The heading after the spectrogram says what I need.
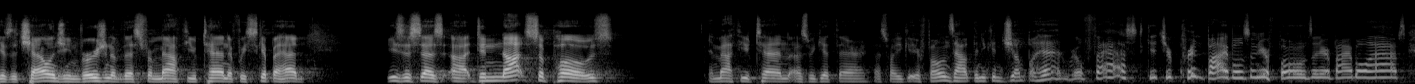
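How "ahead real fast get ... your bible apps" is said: very high, small, soft voice. A speaker jumping ahead to Matthew 10 with listeners, high-pitched voice. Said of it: "I don't know why my voice got so high".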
